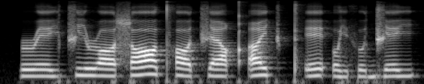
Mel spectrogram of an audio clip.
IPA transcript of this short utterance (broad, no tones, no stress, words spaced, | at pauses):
ɹeːjt͡ʃiɹɒːɬɒː tʰɒːt͡ʃæːqʼeːt͡ʃ tʼe ʔojθud͡ʒej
